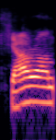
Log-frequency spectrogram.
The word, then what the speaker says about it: Ciaran: say your name ciaran well kiaran or let's see it it's a welsh name welsh name beautiful that's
